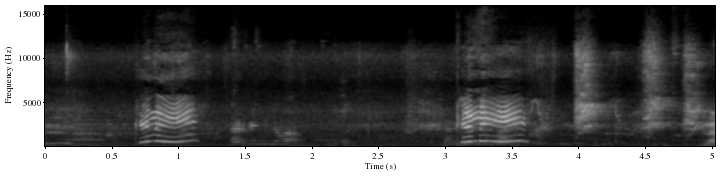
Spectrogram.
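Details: A parrot at Trichy Birds Park gives two loud, harsh, wavering squawks about two seconds apart, with people talking and a few short bird notes between; a visitor jokes it is shouting to be let out.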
